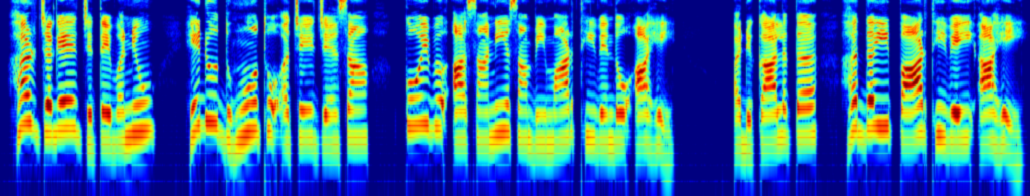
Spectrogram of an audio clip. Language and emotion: Sindhi, neutral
